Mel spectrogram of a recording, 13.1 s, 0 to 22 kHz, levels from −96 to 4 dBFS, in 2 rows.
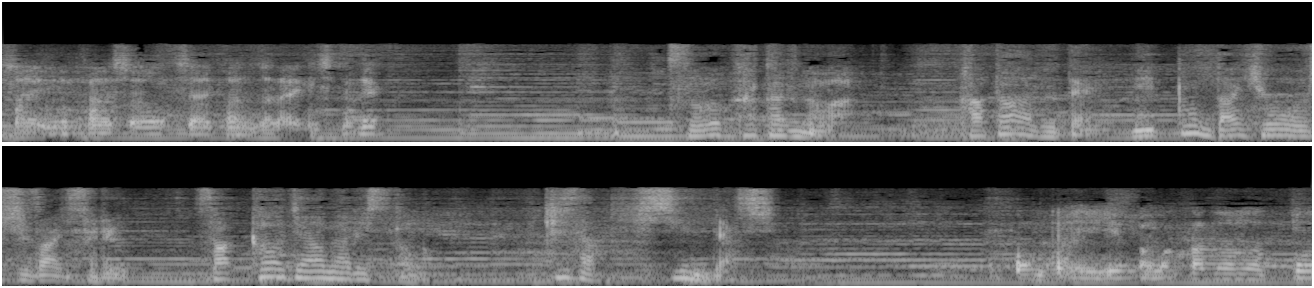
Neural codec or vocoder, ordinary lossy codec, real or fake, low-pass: codec, 32 kHz, 1.9 kbps, SNAC; MP3, 32 kbps; fake; 7.2 kHz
